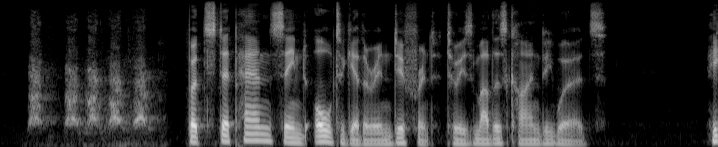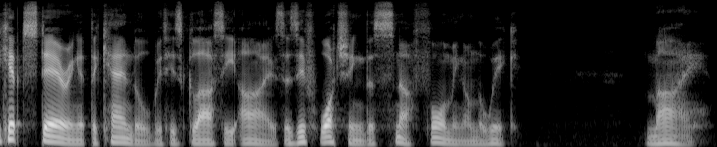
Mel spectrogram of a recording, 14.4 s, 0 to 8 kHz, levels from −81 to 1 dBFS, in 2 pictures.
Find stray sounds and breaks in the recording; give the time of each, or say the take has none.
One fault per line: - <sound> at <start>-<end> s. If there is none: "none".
- bark at 0.2-1.7 s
